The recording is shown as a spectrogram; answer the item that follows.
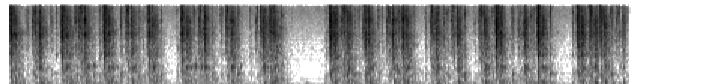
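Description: Typewriter typing: a fast run of key clacks, with a short pause about halfway, that stops abruptly a little after five seconds.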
